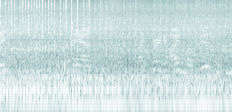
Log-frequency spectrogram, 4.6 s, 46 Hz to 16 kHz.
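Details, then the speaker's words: 1974 Norton motorcycle after the ignition timing was set. Even, lumpy low idle at about 800–900 rpm with steady firing pulses and no misses or knocks. Normal idle. "That's about an 800, 900 RPM idle. And looking good."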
